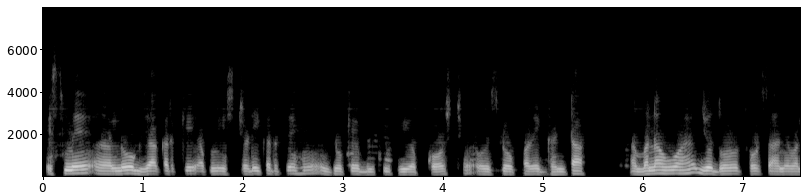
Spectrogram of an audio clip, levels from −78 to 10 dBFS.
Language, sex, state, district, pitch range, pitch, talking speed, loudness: Hindi, male, Uttar Pradesh, Jyotiba Phule Nagar, 125-140 Hz, 130 Hz, 235 wpm, -18 LUFS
